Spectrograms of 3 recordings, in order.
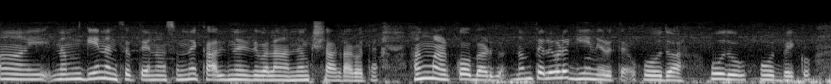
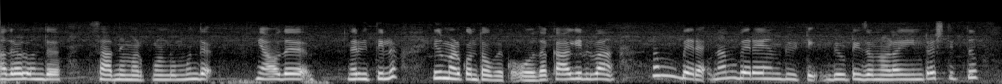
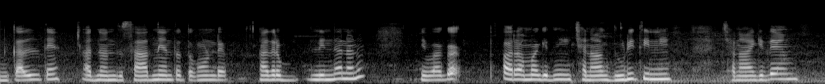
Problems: none marked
